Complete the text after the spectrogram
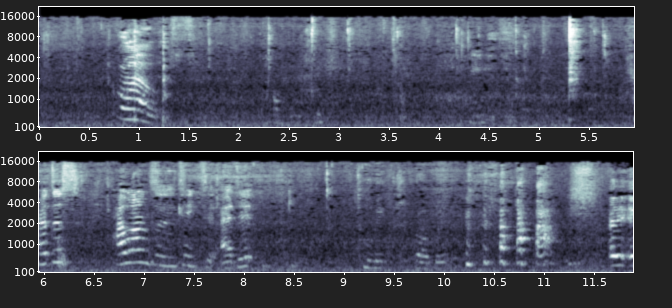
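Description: Spoons and chopsticks clink against bowls and plates.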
